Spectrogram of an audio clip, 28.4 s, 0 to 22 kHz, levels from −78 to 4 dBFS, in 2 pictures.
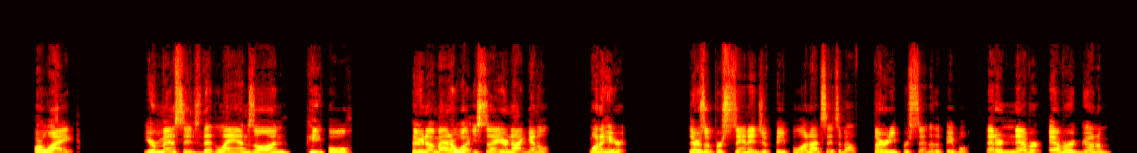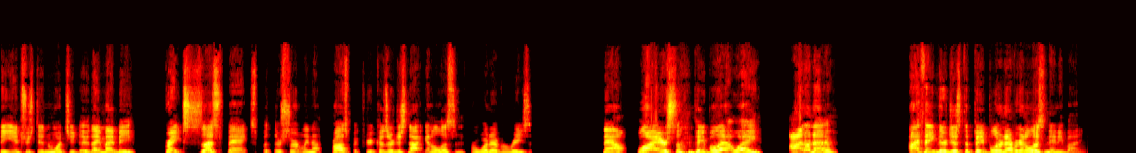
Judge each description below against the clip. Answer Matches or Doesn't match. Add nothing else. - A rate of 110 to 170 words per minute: Doesn't match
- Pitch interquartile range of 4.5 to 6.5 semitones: Matches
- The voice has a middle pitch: Matches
